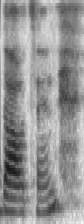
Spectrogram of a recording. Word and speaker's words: Dolton: going bad what's going on here it's still pronounced dalton okay okay because a lot of people nowadays are calling it dawson so it's official now i'm right they're wrong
